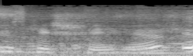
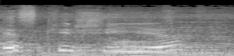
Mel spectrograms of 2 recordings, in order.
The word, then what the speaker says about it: Eskişehir: Sagen Eskişehir. Eskişehir.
